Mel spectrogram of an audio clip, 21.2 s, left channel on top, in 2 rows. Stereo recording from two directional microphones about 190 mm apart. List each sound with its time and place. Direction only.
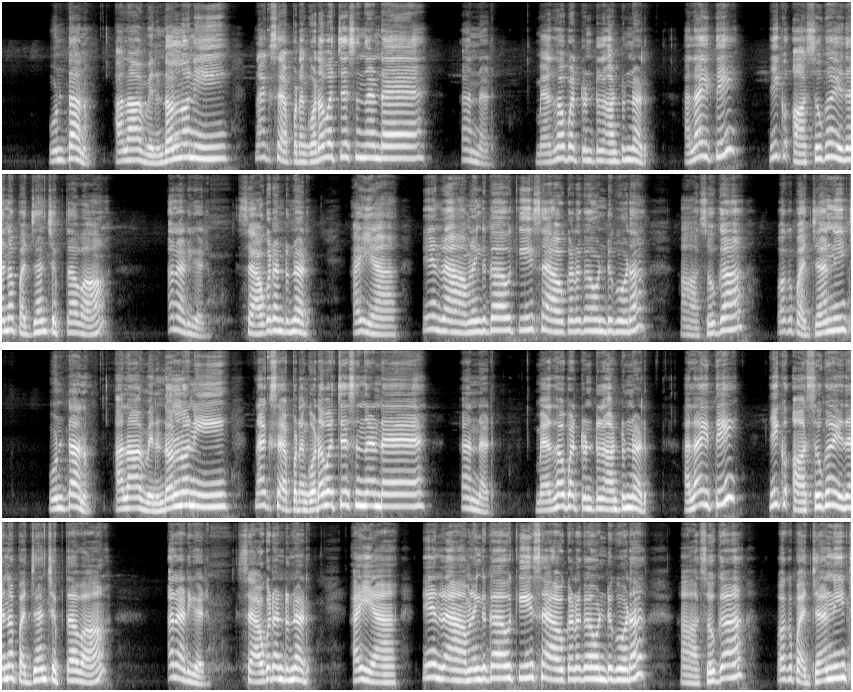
0.9 s speech: 25° right (ahead or behind)
2.4 s a woman's voice: 35° right (ahead or behind)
